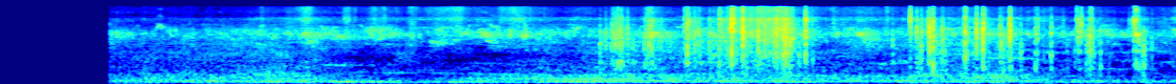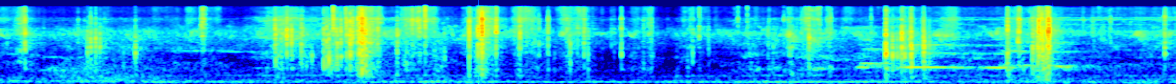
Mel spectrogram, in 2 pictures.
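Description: Plastic bag of flour crinkling as it is handled, with several sharp crackles in the second half, over a steady low hum.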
